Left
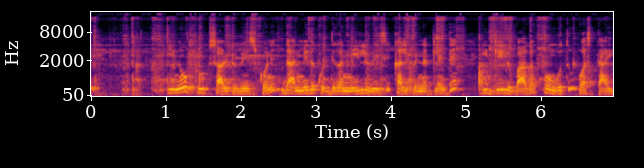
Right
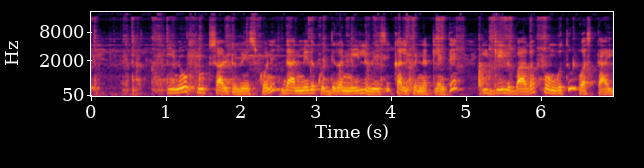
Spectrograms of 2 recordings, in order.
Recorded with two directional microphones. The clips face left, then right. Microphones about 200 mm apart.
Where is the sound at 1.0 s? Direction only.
15° right (ahead or behind).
